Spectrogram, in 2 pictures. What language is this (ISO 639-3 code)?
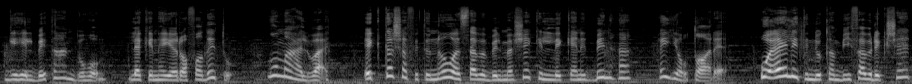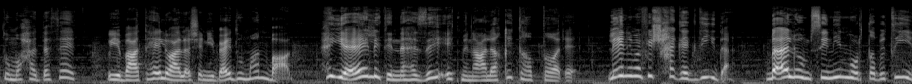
ara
